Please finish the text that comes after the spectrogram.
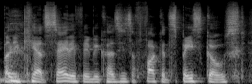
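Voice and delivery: usual speaking voice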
